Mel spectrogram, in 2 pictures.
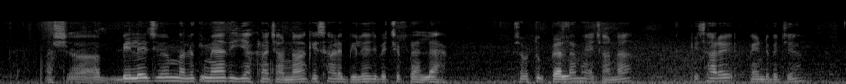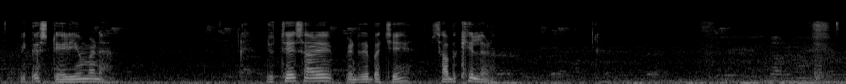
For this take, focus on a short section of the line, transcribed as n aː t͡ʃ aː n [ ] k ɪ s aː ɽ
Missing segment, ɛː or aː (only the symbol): aː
